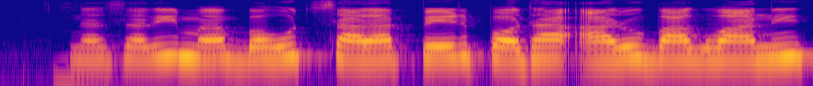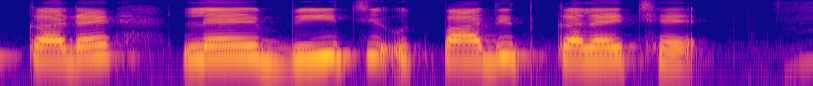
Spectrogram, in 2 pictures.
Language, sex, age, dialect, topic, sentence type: Maithili, female, 18-24, Angika, agriculture, statement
